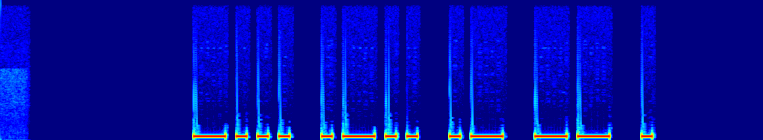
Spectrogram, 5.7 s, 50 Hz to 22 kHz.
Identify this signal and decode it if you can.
Morse code, heard as a keyed tone, about 15 wpm, 700 Hz. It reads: BLAME
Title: Five Letter Words - 15wpm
